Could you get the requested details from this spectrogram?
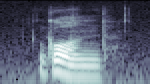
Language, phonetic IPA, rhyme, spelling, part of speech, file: Hungarian, [ˈɡond], -ond, gond, noun, Hu-gond.ogg
- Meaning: 1. care 2. trouble, anxiety, problem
